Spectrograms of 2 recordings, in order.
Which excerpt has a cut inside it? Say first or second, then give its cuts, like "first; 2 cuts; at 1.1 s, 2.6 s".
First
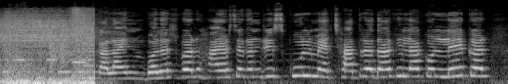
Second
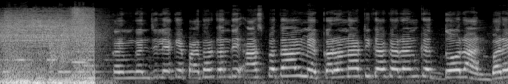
second; 1 cut; at 1.0 s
